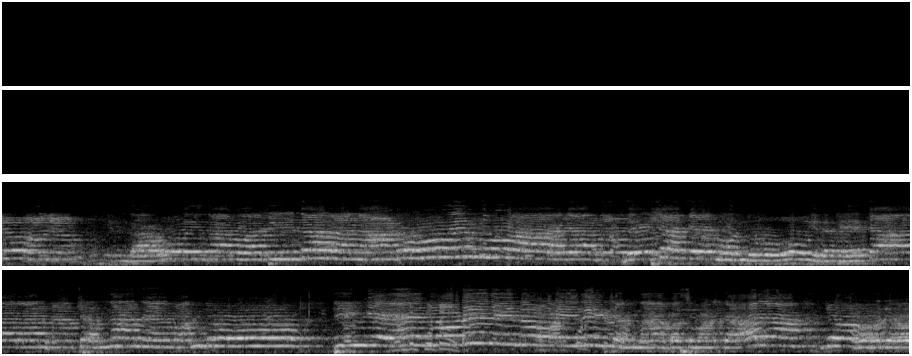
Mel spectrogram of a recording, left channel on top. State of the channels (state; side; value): silent; left; digital silence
